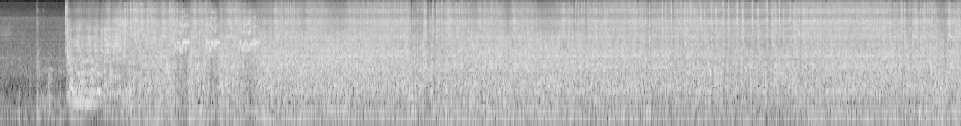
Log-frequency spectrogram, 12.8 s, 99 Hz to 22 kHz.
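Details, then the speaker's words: 1969 Ford Mustang coupe, neglected for years, fed temporary two-stroke-mix fuel down the carb vent with the tank line disconnected: a few cranking taps, then it catches abruptly and settles into a full, steady idle. "well she wants to live that's for sure"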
